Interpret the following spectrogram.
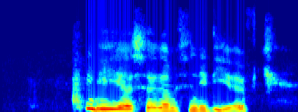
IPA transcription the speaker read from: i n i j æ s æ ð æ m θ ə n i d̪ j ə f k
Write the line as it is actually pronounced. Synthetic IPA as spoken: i n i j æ s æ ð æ m θ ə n i d̪ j ə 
